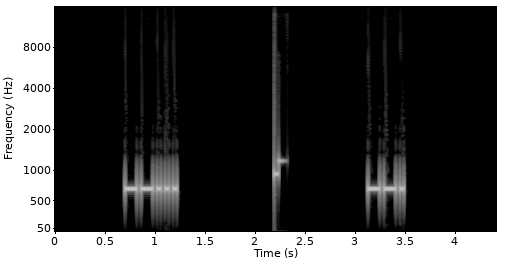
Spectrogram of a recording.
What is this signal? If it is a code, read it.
Morse code, heard as a keyed tone, about 30 wpm, 700 Hz. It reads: 7 G
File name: Single-Letter-Number-30wpm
